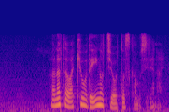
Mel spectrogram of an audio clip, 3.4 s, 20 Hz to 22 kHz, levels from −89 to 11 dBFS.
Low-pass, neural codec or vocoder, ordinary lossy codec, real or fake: 7.2 kHz; codec, 16 kHz, 1 kbps, X-Codec, WavLM features, trained on Multilingual LibriSpeech; none; fake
